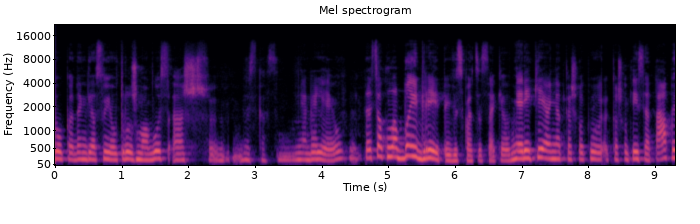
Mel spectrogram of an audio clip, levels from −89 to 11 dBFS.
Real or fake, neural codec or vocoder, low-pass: fake; codec, 44.1 kHz, 2.6 kbps, SNAC; 14.4 kHz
